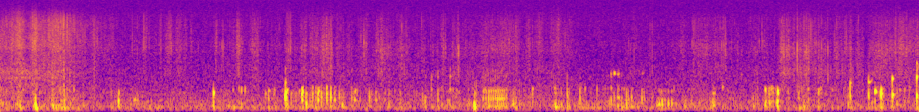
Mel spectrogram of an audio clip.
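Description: Irregular gurgling and rumbling from the belly with brief squeaky bursts; hunger stomach growling, normal bowel sounds from an empty gut.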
